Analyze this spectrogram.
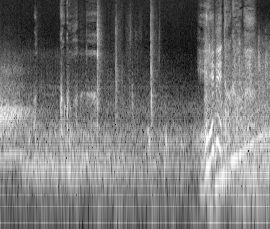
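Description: A man speaks in a low, puzzled voice.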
